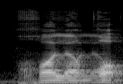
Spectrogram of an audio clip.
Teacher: خا کو موٹا کرنا ہے، لام کو باریک، قاف کو موٹا کرنا ہے۔ اب قاف اور خا کے درمیان میں لام ہے، توجہ کے ساتھ، اہتمام کے ساتھ اس کو ادا کرنا ہے کہ لام موٹے حروف کے ساتھ موٹا نہ ہو جائے۔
